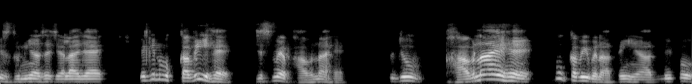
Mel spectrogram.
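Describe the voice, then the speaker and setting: A man with a Punjabi accent is heard in a dry, close sound with no echo. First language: Punjabi (speaking Hindi). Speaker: comedy poet. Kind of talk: interview.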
